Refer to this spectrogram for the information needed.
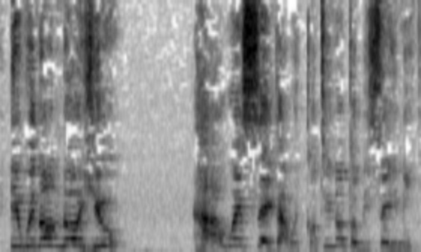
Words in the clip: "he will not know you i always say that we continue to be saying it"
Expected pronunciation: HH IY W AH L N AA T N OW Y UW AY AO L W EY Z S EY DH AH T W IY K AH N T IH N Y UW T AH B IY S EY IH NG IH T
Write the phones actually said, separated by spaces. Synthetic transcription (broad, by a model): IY W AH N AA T N OW Y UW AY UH W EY S EY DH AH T W IY K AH N T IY N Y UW T AH B IY S EY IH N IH T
